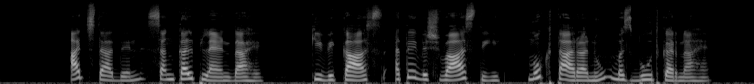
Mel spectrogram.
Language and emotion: Punjabi, neutral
